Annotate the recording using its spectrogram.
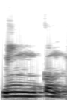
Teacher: nun sukun atau tanwin bertemu huruf q dan Kaf cara membacanya nun mati atau tanwin disuarakan ng atau Eng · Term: ifna, ihfa adna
